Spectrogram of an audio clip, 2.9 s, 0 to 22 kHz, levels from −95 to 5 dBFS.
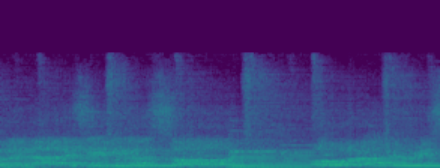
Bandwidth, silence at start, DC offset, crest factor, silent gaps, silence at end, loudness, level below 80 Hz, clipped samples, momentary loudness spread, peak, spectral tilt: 15 kHz; 0 s; under 0.1%; 10 dB; none; 0 s; -38 LUFS; -80 dBFS; under 0.1%; 3 LU; -28 dBFS; -2.5 dB/octave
